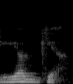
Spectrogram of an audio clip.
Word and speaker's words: yajna: actually be practiced without yajna. In North India, it usually gets pronounced as yagya. Y-A-J-N with a little umlaut on type and A on top. So yajna or yagya.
